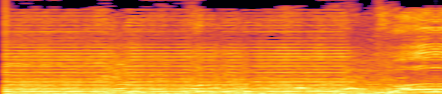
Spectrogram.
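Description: A loud, sustained pitched tone with many overtones from the Break Dance ride's sound system, holding one pitch with slight shifts twice, over a low rumble.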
